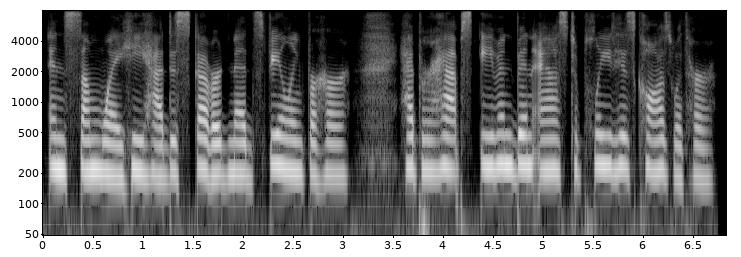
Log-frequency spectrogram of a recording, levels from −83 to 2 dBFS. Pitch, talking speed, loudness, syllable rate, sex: 205 Hz, 185 wpm, -17 LUFS, 4.8 syllables/s, female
